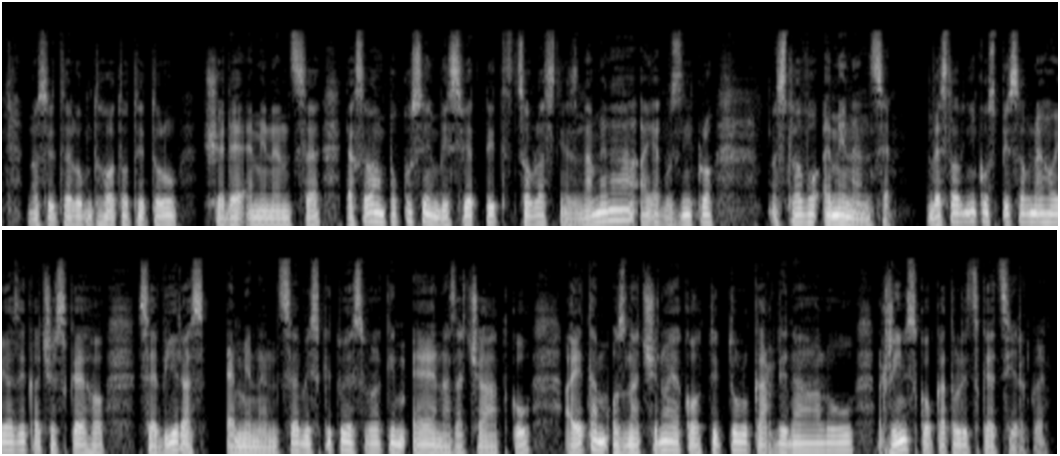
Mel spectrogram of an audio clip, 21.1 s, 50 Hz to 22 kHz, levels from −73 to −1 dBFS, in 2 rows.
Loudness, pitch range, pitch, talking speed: -20 LUFS, 85-105 Hz, 95 Hz, 115 wpm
